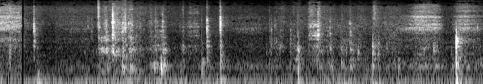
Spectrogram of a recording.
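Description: Quiet handling noise: scattered light clicks and taps, with one sharper knock near the end.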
